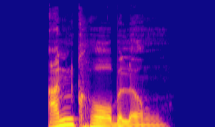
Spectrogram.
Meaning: 1. cranking up 2. boosting
- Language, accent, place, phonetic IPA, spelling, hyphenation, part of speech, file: German, Germany, Berlin, [ˈankʊʁbəlʊŋ], Ankurbelung, An‧kur‧be‧lung, noun, De-Ankurbelung.ogg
